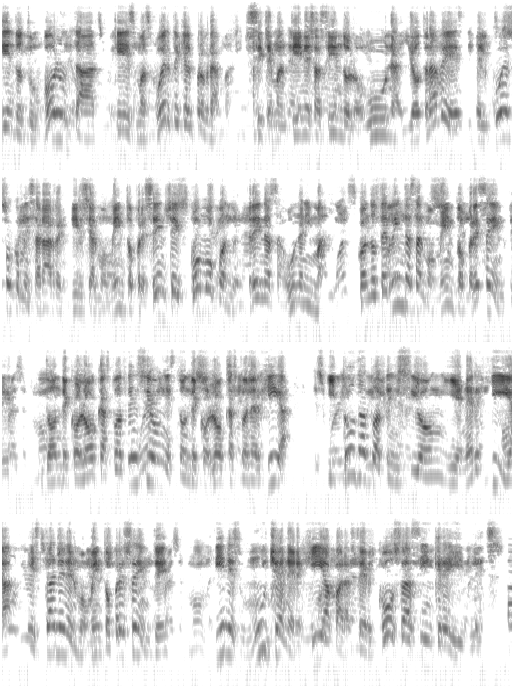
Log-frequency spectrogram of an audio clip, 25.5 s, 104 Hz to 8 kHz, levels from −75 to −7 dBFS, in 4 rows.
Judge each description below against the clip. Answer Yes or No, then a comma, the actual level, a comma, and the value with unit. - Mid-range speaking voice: No, high, 235 Hz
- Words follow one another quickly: No, average, 150 wpm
